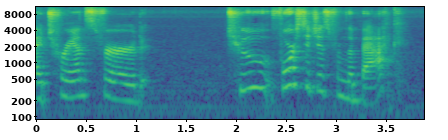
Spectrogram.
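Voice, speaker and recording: With lively intonation, a woman talks at a fairly slow pace amid noticeable background noise and audible room echo. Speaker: knitting podcast host. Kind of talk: casual chat.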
